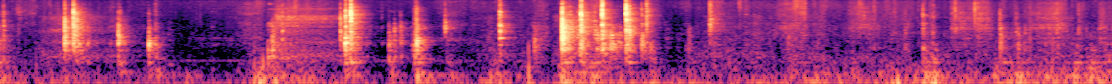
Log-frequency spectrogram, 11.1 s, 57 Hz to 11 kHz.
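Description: Scattered metal clicks and clinks of an 8mm Allen wrench being handled and fitted into a bicycle crankset's bolt, with a short rustle about three seconds in.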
